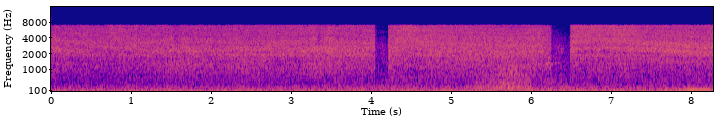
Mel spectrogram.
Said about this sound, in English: It's like coloring between the lines with the airbrush, doing a very thin line with it.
